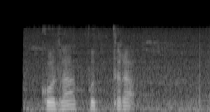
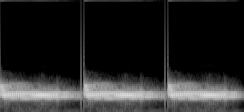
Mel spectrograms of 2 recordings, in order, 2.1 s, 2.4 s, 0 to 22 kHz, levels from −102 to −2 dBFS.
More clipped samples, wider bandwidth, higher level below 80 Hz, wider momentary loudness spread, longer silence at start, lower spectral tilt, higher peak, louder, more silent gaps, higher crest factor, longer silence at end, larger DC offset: neither; second, 8.2 kHz vs over 20 kHz; first, -68 dBFS vs -74 dBFS; first, 17 LU vs 4 LU; first, 0.25 s vs 0 s; about the same, -7.5 dB/octave vs -6.5 dB/octave; second, -20 dBFS vs -12 dBFS; second, -38 LUFS vs -24 LUFS; neither; first, 20 dB vs 12 dB; about the same, 0 s vs 0 s; neither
